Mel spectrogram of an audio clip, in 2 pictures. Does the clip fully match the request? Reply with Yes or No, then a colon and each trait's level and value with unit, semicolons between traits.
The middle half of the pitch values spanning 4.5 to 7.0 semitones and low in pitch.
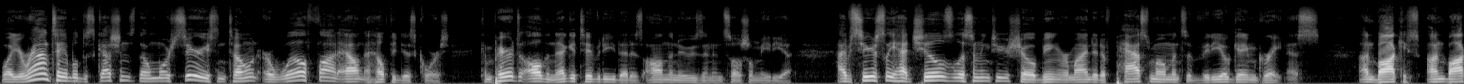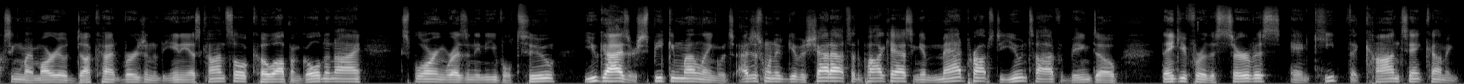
Yes: average, 4.8 semitones; low, 130 Hz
